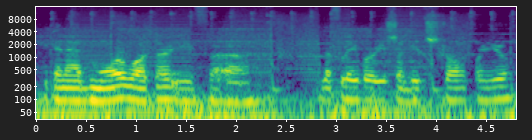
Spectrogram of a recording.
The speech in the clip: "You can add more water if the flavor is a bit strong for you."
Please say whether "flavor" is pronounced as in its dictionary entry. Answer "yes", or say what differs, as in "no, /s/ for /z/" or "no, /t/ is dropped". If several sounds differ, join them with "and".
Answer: no, /b/ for /v/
